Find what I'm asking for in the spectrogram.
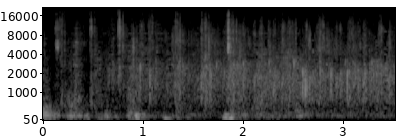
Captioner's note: applause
